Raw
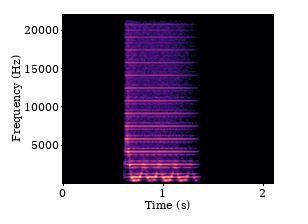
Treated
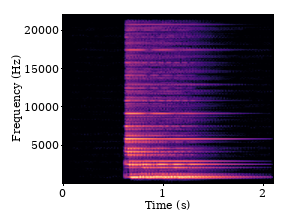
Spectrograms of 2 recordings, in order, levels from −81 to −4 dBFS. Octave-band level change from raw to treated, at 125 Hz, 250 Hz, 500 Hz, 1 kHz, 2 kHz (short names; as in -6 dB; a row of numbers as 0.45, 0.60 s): n/a, under -40 dB, under -10 dB, +4.5 dB, +5.5 dB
